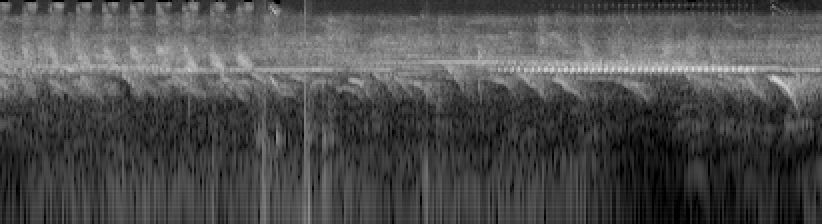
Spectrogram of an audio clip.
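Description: A Common Iora sings quick, high, down-slurred whistles, then a long, even, rapid trill on one pitch; faint background rumble underneath.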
